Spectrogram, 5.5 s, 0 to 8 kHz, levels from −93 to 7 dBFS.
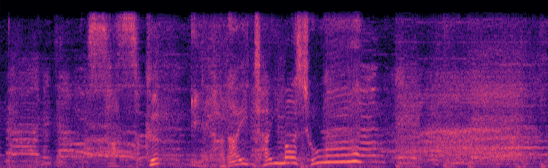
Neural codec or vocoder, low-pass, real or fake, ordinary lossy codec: codec, 16 kHz in and 24 kHz out, 2.2 kbps, FireRedTTS-2 codec; 7.2 kHz; fake; none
